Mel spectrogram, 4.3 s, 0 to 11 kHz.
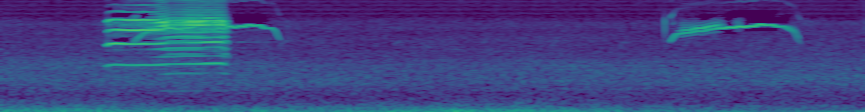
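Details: Nesting bald eagles, a local pair in a pine about 90 feet above ground, Johnson City, Tennessee, 06:28 on 04.03.2024; a loud buzzy harmonic squeal lasting half a second, then a single thinner high slurred whistle.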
